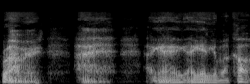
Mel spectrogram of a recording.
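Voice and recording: A man puts on a character voice. He rattles along at a very fast pace.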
